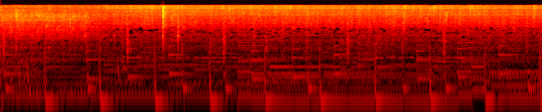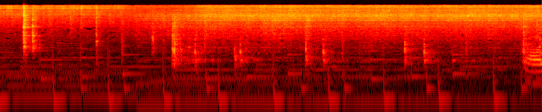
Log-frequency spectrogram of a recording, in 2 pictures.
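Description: Green chilli, onion and carrot sauté in salted butter in a pan, giving a close, even sizzle broken by stirring scrapes, with soft music playing underneath.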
